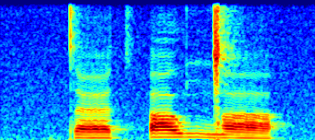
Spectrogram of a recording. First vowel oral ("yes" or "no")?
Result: yes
